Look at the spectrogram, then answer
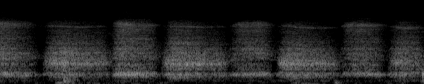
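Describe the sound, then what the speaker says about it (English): Someone takes deep, rhythmic breaths before a breath hold, with about seven loud, close inhale-exhale cycles in a steady pattern and no talking. "So I'll get some breathing going first."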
